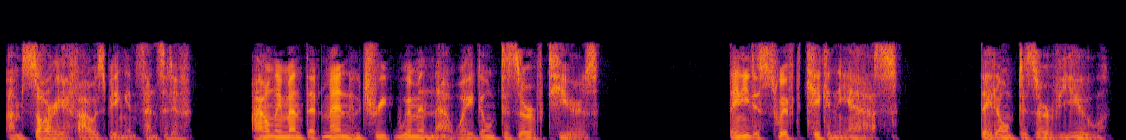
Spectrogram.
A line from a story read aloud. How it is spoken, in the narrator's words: He murmured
